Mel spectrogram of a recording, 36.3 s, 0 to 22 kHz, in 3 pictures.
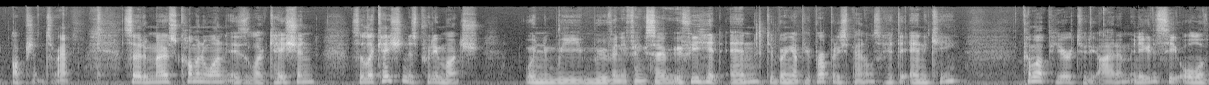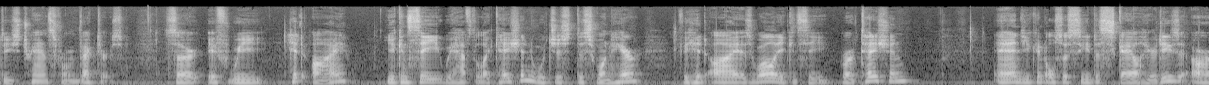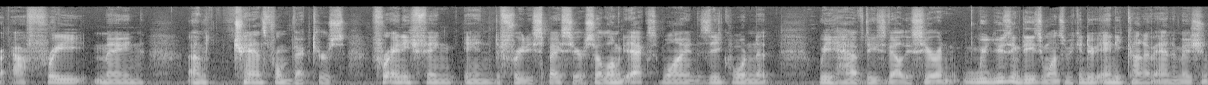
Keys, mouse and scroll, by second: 7.6 n, 10.9 click, 13.9 click, 28.4-28.9 scroll down 1, 33.4-36.2 middle drag.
